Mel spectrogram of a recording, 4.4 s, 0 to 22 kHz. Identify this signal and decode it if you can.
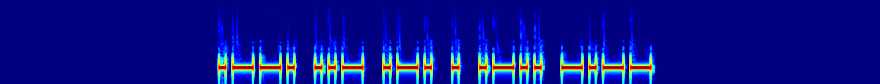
Morse code, heard as a keyed tone, about 34 wpm, 700 Hz. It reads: PURELY
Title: LY Suffix - Top 100 Words with Base Words 35wpm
